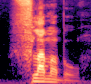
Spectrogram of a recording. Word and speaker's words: flammable: So today I want us to learn the pronunciation of this word f l a m a b l e flammable.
